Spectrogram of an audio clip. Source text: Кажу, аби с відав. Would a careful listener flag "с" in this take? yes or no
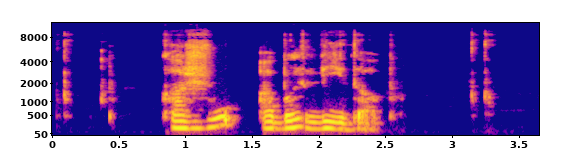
yes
